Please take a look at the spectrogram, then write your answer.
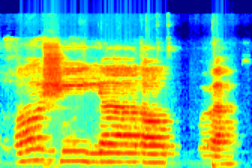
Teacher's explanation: Ya-nya pendek, langsung ke roh.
